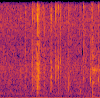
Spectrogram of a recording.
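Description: Typing on a computer keyboard: a run of irregular keystroke clicks, the sharpest about three-quarters of a second in, over a faint low hum.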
